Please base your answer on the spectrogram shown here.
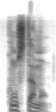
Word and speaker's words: constamment: Dans les deux cas, on prononce amant. Ah oui, c'est vrai. Constamment et prudemment se prononce pareil à la fin.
